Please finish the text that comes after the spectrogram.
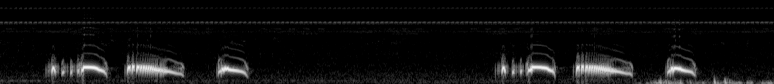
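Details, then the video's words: Spotted dove delivering its vigorous song ('manggung gacor'), said to make other birds call too. Two matching phrases about four seconds apart: rapid short notes, a long mellow coo and a short falling coo. A thin high whine continues, with low knocks at the end. "SUARA BURUNG TERKUKUR MANGGUNG GACOR MEMBUAT BURUNG LAIN IKUTAN BUNYI"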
